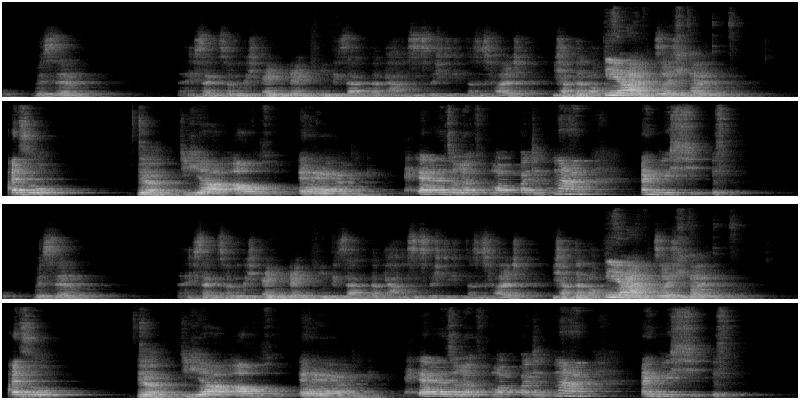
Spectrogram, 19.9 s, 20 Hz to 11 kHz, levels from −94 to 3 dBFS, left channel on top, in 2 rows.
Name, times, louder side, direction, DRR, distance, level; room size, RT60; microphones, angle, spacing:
voice 1, 0.4-1.0 2.3-6.5 6.9-9.0 11.6-11.9, equal, 50° right, -5 dB, 0.9 m, -36 dB
voice 2, 7.5-8.8 10.1-10.5 11.7-11.8 12.2-13.3 13.7-14.5 15.1-17.2 17.9-19.0, left 1 dB, 65° left, -4 dB, 1.0 m, -29 dB
3.0 x 2.5 x 3.4 m, 1.0 s
head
